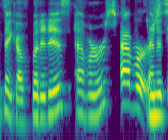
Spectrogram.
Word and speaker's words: Evers: it's okay because I get everything you can think of, but it is Evers, and Evers.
